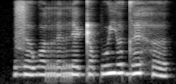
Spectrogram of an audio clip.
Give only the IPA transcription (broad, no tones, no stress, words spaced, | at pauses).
zə wɔrəre ʈɔpu jə d̪ɛ hə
